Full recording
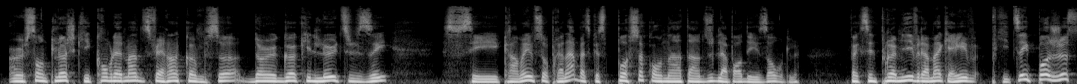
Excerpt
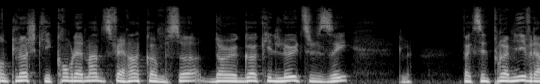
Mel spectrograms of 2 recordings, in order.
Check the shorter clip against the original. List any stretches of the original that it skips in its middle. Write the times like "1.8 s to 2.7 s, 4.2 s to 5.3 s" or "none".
4.4 s to 7.9 s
